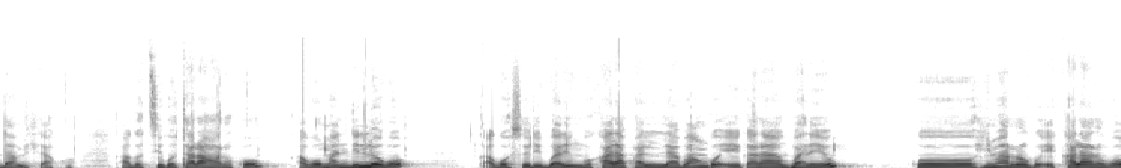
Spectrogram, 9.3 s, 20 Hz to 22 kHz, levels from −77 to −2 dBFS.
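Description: A speech recording with word clock ticks running through most of it, from about 0.42 s to 8.84 s. They arrive at a steady pace of roughly one every half second, around fifteen in all, sharp and uneven in strength. That's the sound of a digital input being read on a free-running clock that isn't locked to the source. The two clocks disagree by something like 40 ppm, so every time they drift past each other a single sample gets dropped or doubled and you hear a tick.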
